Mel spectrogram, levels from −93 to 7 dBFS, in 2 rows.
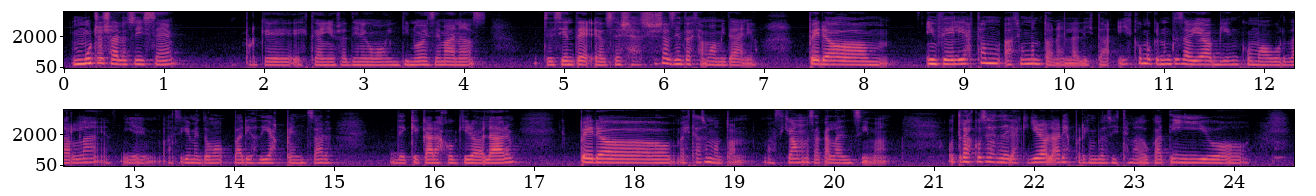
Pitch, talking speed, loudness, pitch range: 190 Hz, 195 wpm, -31 LUFS, 180-215 Hz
